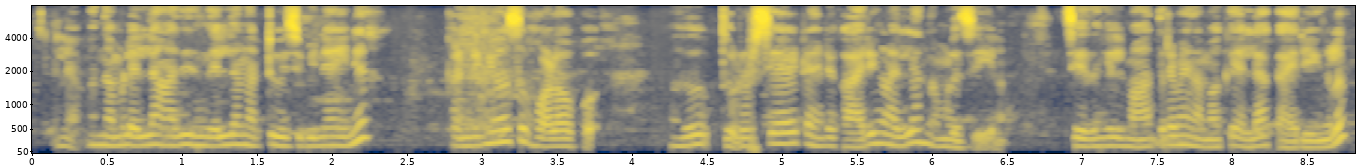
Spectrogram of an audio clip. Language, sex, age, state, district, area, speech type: Malayalam, female, 30-45, Kerala, Idukki, rural, spontaneous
